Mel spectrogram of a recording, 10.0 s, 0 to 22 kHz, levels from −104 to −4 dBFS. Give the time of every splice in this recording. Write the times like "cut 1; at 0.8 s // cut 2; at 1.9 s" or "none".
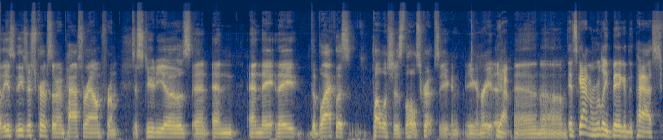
cut 1; at 2.0 s // cut 2; at 3.6 s // cut 3; at 8.5 s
